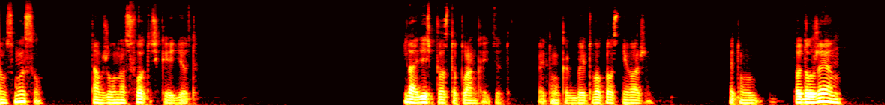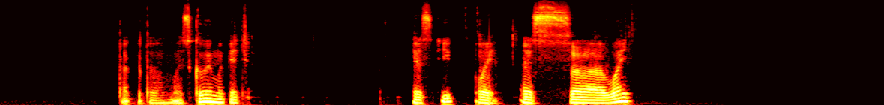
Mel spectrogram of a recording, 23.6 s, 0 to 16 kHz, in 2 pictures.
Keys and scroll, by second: 10.8 z, 15.0 z, 16.9 s.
